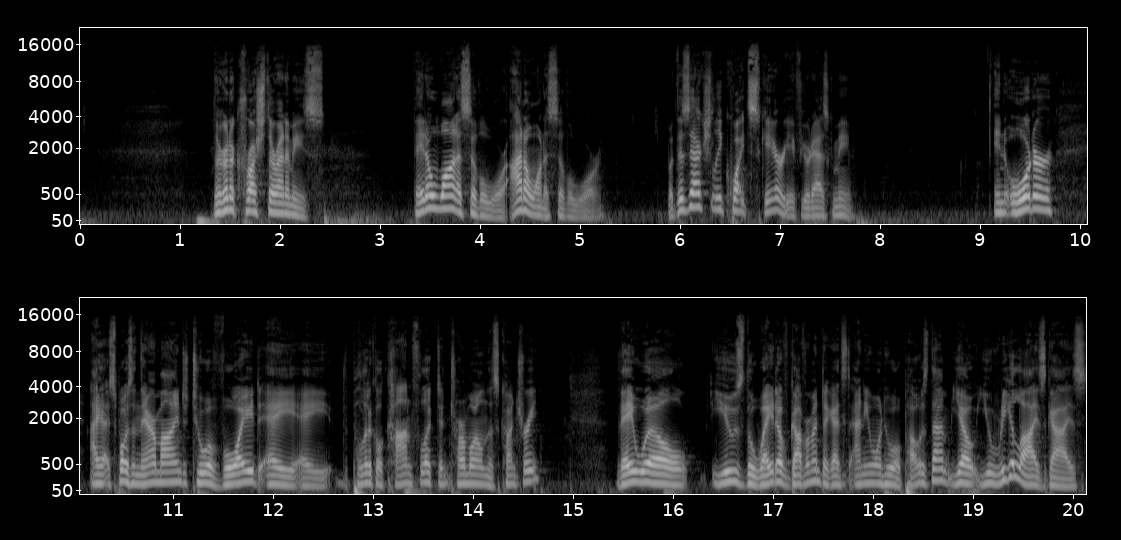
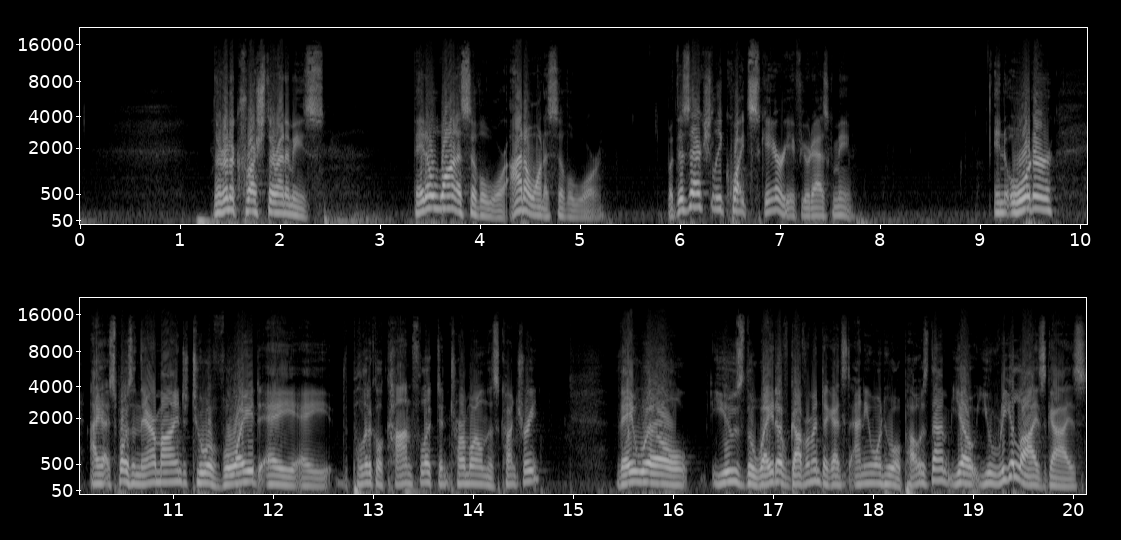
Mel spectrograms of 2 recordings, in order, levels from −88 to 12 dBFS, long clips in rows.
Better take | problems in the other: first | distortion; slight; 5% of the sound clipped

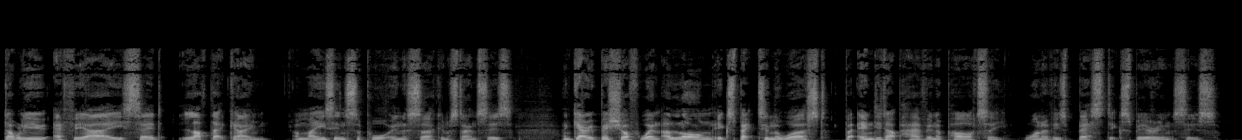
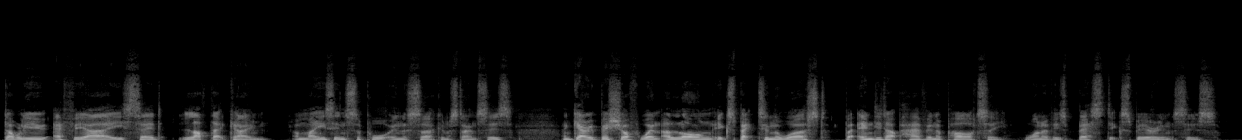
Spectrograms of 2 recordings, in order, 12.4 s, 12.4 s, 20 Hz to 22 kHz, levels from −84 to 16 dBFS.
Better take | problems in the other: first | muffled; slightly; fading above 3.5 kHz

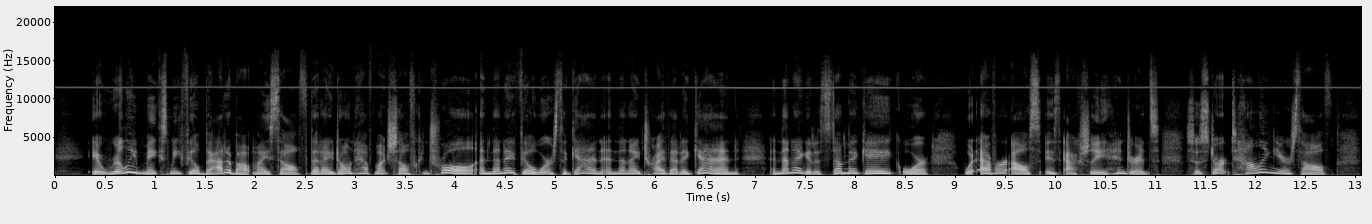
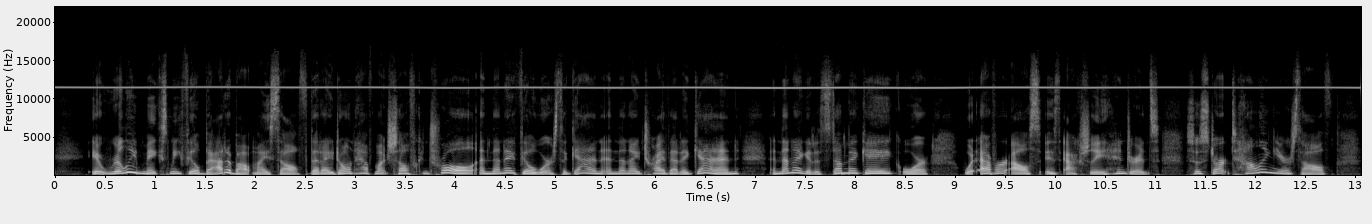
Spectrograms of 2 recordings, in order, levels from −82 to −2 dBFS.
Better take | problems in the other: first | high-pitched whine; loud; throughout; 11.5 kHz, 6 dB below the speech; faint in the first

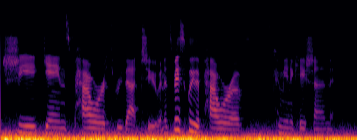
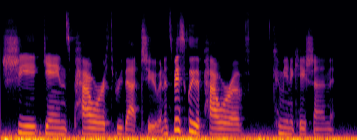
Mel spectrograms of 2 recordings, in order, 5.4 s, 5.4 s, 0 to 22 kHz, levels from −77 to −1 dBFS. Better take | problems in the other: second | low rumble; loud; throughout; 5 dB below the speech; faint in the second

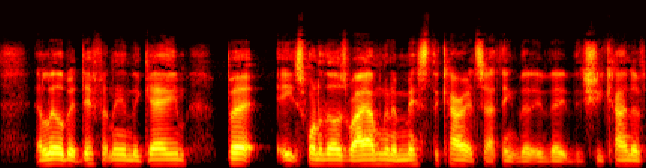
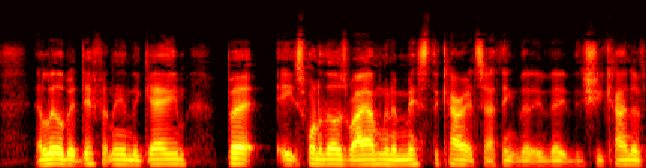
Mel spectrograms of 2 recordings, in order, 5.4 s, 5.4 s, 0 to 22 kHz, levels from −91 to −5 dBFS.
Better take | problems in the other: second | thin; somewhat; fading below 400 Hz

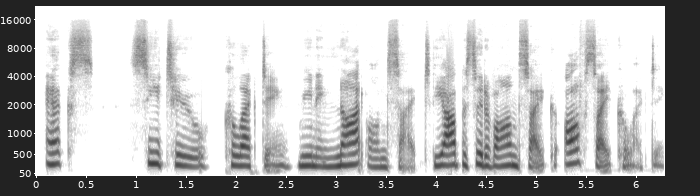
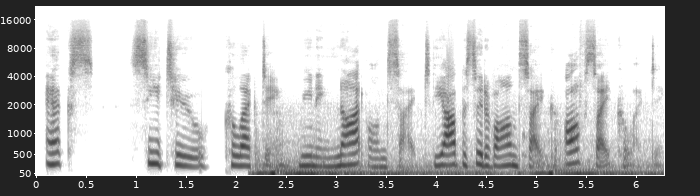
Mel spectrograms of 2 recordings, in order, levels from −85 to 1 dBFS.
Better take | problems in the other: first | low rumble; very faint; from 2 s on; 20 dB below the speech

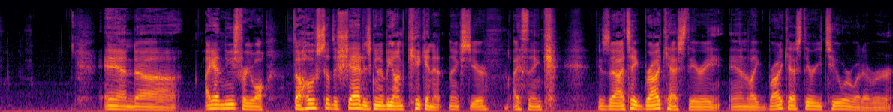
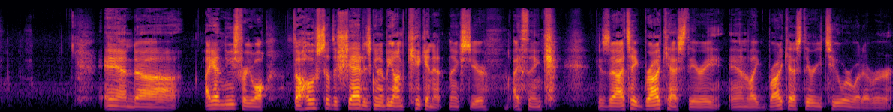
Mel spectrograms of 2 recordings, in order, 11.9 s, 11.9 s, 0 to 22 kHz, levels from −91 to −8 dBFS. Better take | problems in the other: first | thin; very; fading below 850 Hz

